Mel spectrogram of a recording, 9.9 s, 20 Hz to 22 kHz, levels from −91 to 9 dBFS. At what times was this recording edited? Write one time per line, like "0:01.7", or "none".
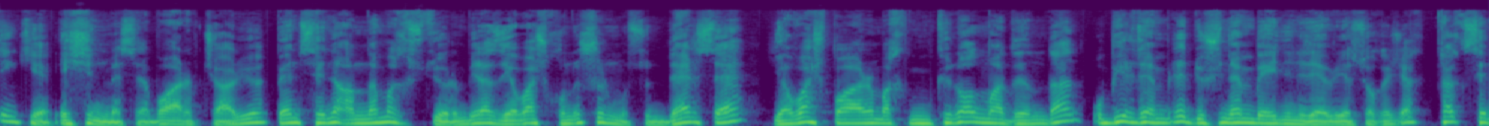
none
